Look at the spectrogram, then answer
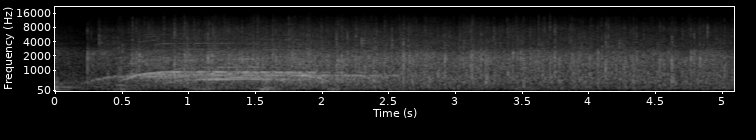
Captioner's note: audience applauding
